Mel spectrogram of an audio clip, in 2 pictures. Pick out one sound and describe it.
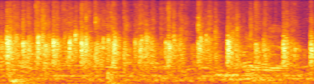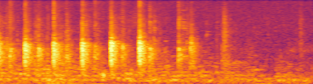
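A drummer taps a cymbal in a quick steady rhythm.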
